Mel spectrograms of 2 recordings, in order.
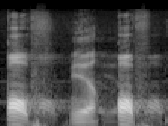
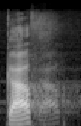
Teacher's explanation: Hati-hati antara qaf dan kaf ini sedikit sekali jaraknya ya. Kalau qaf ini pangkal lidah, kalau kaf kedepannya sedikit ya.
